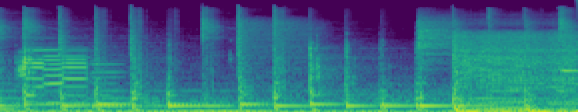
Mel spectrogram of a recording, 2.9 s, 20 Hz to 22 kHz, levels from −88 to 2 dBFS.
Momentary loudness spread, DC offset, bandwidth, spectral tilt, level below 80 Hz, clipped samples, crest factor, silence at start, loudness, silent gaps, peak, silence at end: 5 LU; under 0.1%; 17 kHz; -5 dB/octave; -18 dBFS; under 0.1%; 12 dB; 0 s; -16 LUFS; none; -2 dBFS; 0 s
